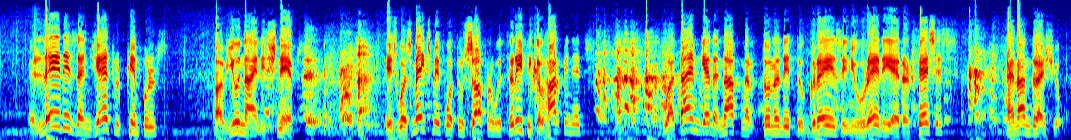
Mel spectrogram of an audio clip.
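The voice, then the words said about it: Put-on comic Greek dialect. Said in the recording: “that Greek dialect of yours? You know, your imitation of that vaudeville actor”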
